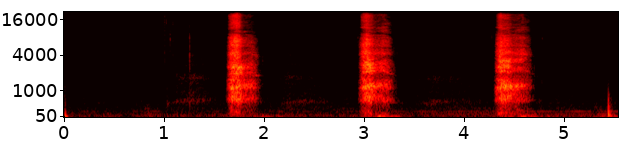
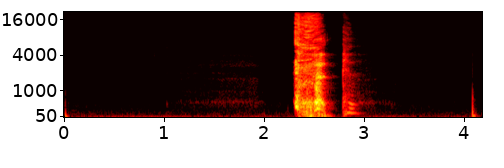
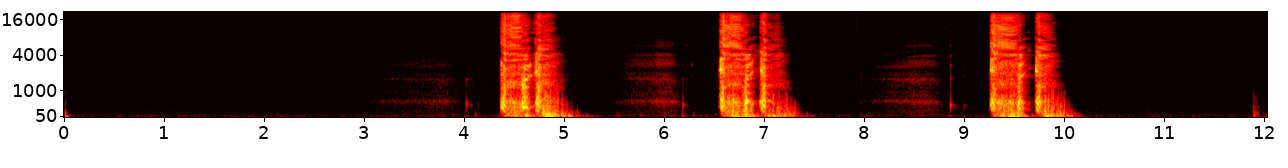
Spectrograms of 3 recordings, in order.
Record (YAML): exhalation_length: 5.5 s
exhalation_amplitude: 2754
exhalation_signal_mean_std_ratio: 0.31
cough_length: 4.2 s
cough_amplitude: 16376
cough_signal_mean_std_ratio: 0.22
three_cough_length: 12.0 s
three_cough_amplitude: 13925
three_cough_signal_mean_std_ratio: 0.29
survey_phase: beta (2021-08-13 to 2022-03-07)
age: 65+
gender: Female
wearing_mask: 'No'
symptom_cough_any: true
symptom_runny_or_blocked_nose: true
symptom_fever_high_temperature: true
symptom_headache: true
symptom_change_to_sense_of_smell_or_taste: true
symptom_onset: 3 days
smoker_status: Never smoked
respiratory_condition_asthma: false
respiratory_condition_other: false
recruitment_source: Test and Trace
submission_delay: 2 days
covid_test_result: Positive
covid_test_method: RT-qPCR
covid_ct_value: 32.3
covid_ct_gene: ORF1ab gene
